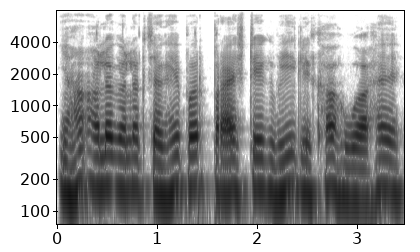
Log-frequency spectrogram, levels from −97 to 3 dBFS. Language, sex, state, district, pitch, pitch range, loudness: Hindi, male, Jharkhand, Ranchi, 155 Hz, 145-160 Hz, -15 LUFS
